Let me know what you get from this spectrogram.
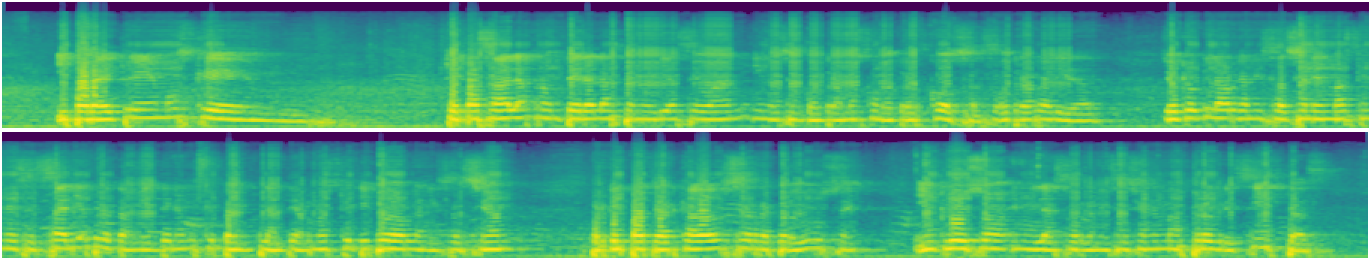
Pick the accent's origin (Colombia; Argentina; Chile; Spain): Colombia; Yo soy de acá, de Colombia.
